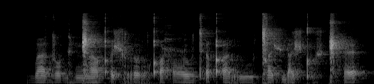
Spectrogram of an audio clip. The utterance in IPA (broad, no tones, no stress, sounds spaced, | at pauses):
b a d ɔ ɡ æ̤ ŋ͡ǁ a qʼ ə ʃ r ɔ r qʼ ɔ ħ ʕ u tʼ ɪ qʼ æ r w u ǀ a ʃ j a ʃ kʼ ṳ ʃ ǁʰ æ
